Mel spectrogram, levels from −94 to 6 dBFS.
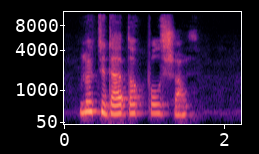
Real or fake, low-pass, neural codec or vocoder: fake; 10.8 kHz; codec, 24 kHz, 1 kbps, SNAC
